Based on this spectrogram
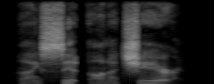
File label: Read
